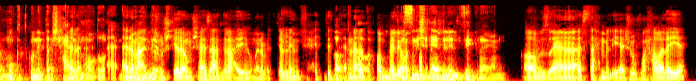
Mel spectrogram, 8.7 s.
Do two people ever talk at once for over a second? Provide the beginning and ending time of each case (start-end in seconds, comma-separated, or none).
0.9-2.3, 4.0-5.7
